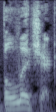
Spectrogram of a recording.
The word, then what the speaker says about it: Belichick: We called him Belichick forever, but it's actually like Belichick, I think is how you say his last name.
